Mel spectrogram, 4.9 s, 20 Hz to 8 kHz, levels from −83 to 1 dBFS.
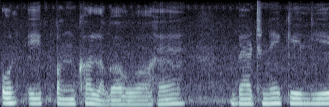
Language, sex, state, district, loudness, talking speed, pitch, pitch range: Hindi, male, Uttar Pradesh, Shamli, -18 LUFS, 110 wpm, 130 Hz, 125-135 Hz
